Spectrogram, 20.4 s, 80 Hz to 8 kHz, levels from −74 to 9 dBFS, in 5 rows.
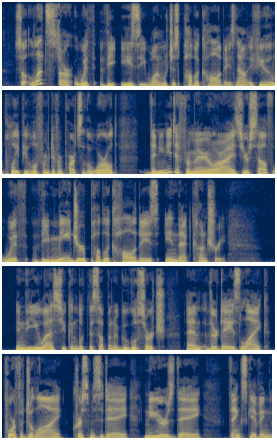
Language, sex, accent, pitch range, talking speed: English, male, American, 135-185 Hz, 180 wpm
